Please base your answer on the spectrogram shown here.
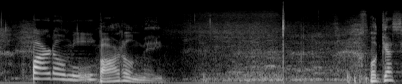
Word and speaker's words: Bartelme: And we're about to be joined by the great Reid Bartelme. Bartelme.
